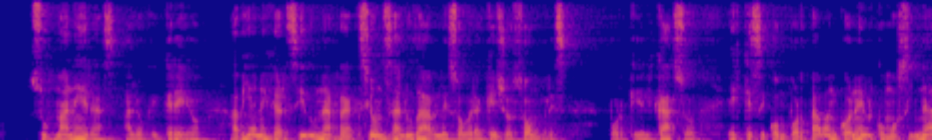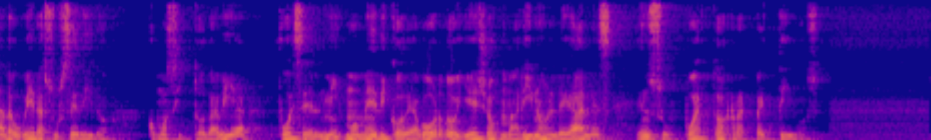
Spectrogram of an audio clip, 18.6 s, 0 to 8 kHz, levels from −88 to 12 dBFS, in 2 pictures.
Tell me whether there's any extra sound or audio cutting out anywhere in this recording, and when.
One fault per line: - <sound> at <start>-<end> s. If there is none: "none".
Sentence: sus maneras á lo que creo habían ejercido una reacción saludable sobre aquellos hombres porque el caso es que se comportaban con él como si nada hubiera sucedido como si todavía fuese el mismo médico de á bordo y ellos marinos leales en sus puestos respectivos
none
